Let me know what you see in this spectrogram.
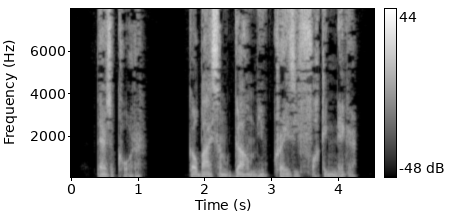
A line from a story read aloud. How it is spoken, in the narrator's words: Calmly, I whisper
